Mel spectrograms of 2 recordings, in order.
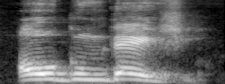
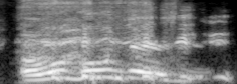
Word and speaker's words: Ogundeji: never mentioned it to y'all, and that's Antetokounmpo Ogundeji.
